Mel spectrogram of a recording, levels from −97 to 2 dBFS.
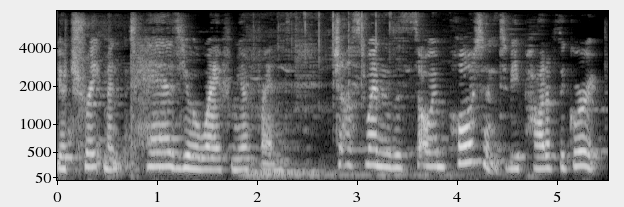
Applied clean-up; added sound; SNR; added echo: classical method WPE with log-MMSE.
